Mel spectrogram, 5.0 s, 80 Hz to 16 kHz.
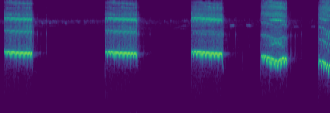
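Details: Female small-billed tinamou in northeastern Brazil answering after being provoked: five loud, pure whistles, each about half a second long and spaced roughly every 1.2 seconds. The last two slur downward.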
